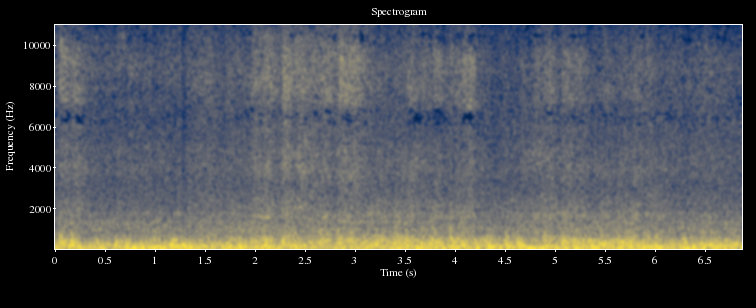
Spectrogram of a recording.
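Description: An electric train hums and rumbles steadily along the track.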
